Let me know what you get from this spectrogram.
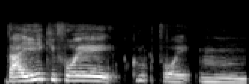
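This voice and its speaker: A man with a voice on the high side and lively intonation is heard in a recording with the highs cut off. He comes from Monterrey, northern Mexico, a native Spanish speaker with a Mexican accent appearing as a casual interview guest. His speech is nervous and halting, full of repetitions and slangy tags.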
